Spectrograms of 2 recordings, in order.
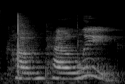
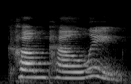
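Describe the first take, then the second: First: Said in the usual way. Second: Slow "compelling" in separate syllables, com-pel-LING; stress on ING. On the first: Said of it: "let's say that word together". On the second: Shown as a demonstration. Teacher leading class in saying the word, slow syllable stress. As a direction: draw out "compelling", landing firmly on the final ing. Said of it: "your accented syllable is ing".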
